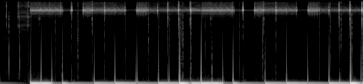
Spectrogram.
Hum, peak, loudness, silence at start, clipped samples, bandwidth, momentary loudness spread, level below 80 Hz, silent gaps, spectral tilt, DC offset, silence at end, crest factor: none; -4 dBFS; -22 LUFS; 0.3 s; under 0.1%; over 20 kHz; 6 LU; -20 dBFS; none; -6 dB/octave; under 0.1%; 0 s; 16 dB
